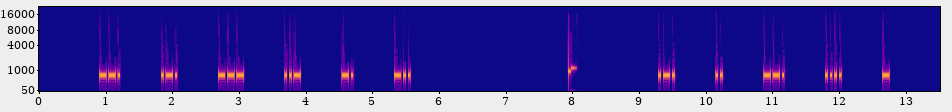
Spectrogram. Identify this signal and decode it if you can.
Morse code, heard as a keyed tone, about 34 wpm, spaced as for 12 wpm, 690 Hz. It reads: GROUND RIGHT
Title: 6x Character Spacing - Top 500 Words - 35wpm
